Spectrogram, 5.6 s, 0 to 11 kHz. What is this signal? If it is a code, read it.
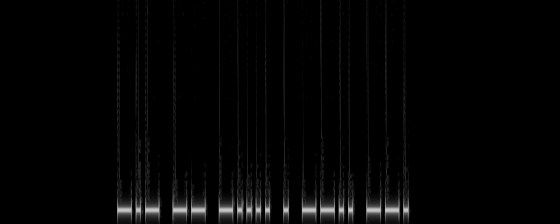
Morse code, heard as a keyed tone, about 26 wpm, 700 Hz. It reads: KM6EZG
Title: Speed Racing - USA 2x3 Call Signs 22wpm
